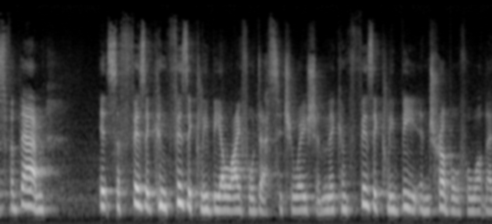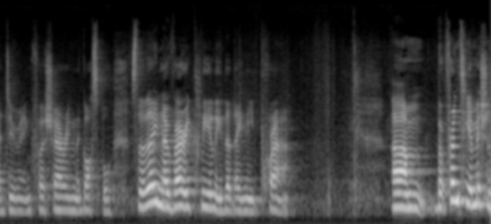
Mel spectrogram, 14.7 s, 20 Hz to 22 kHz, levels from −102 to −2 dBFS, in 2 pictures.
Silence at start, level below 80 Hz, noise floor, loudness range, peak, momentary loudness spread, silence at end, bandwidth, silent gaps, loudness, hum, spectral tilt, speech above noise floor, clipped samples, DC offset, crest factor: 0 s; under -90 dBFS; -63 dBFS; 7 LU; -6 dBFS; 16 LU; 0 s; 15.5 kHz; none; -29 LUFS; none; -4 dB/octave; 35 dB; under 0.1%; under 0.1%; 24 dB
